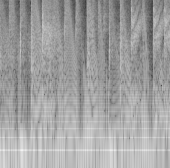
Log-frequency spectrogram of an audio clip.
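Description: A dense, driving vintage industrial drum machine pattern with punchy kicks and bright metallic hits layered over a droning tone, loud and continuous.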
